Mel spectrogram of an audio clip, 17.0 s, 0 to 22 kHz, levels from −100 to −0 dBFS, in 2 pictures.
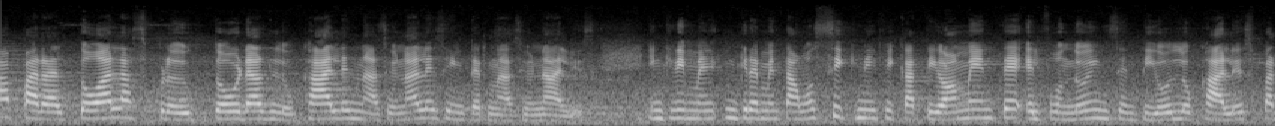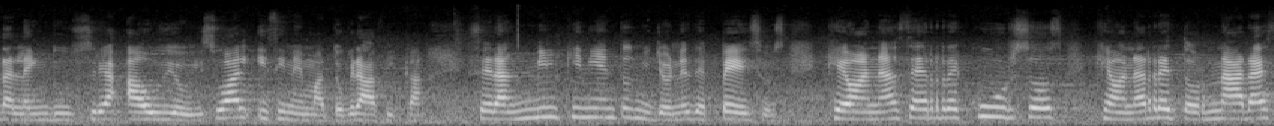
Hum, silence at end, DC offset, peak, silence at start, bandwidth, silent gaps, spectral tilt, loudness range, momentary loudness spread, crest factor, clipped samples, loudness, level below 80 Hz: none; 0 s; under 0.1%; -6 dBFS; 0 s; 11.5 kHz; none; -5.5 dB/octave; 3 LU; 7 LU; 20 dB; under 0.1%; -25 LUFS; -58 dBFS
